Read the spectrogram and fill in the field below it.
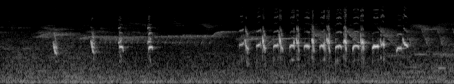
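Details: Orange-headed thrush in a lively varied song meant to stir lazy birds into singing: a few sharp separated notes, then a fast run of bright chirped phrases around a thin high whistle.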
